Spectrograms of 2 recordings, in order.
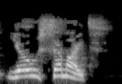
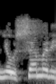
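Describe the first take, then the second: First: The word ends in an s sound. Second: The word ends in a vowel sound. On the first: The speaker calls it wrong. "he pronounced it Yosemites" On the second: The speaker calls it right. "Instead of saying Yosemite"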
